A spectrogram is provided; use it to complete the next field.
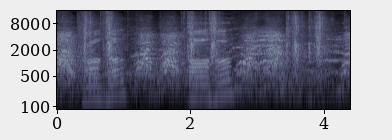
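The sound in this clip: A wrestling crowd chants loudly in unison, two rising-and-falling chanted phrases standing out over continuous crowd noise.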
